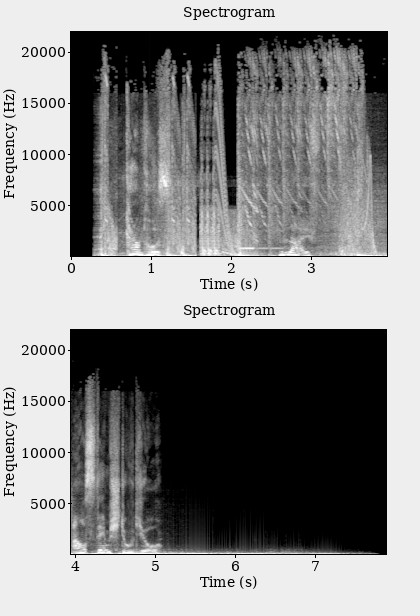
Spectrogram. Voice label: LIVE Studio Jingle; LOFT VOICES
